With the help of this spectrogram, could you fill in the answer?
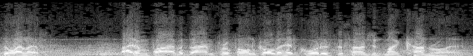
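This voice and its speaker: A man's voice: mid-range voice, animated, a little fast, close to an everyday voice. An actor playing a wry, hard-boiled investigator who narrates his case in a clipped 1960s radio drama style. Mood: wry, matter-of-fact. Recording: dull old radio recording with music behind.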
